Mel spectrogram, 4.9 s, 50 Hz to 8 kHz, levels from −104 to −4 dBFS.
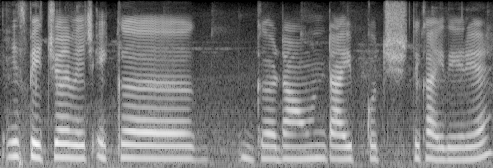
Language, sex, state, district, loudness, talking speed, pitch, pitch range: Punjabi, female, Punjab, Kapurthala, -17 LUFS, 135 wpm, 225 Hz, 220-235 Hz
